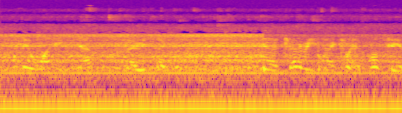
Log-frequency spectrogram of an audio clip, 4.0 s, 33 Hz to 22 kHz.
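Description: Upper-sideband HF voice transmission from oceanic air traffic control, heard through a Yaesu FT-710 receiver: a voice in band noise and static, its audio cut off above about 3 kHz, with a steady low hum underneath.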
